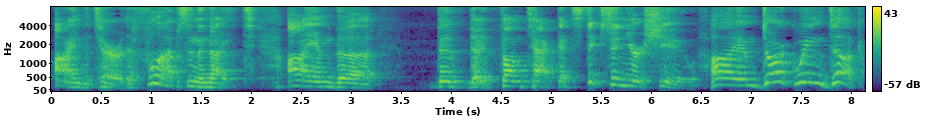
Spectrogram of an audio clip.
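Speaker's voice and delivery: hammed-up hero voice, building to a high slow shout; Darkwing Duck catchphrase. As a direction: boom out the corny hero intro, bigger each line. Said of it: "he had such corny lines".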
